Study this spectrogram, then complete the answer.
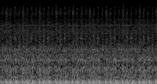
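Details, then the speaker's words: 2002 Honda Civic with cylinder 3 misfire, code P0303, coils swapped between cylinders 2 and 3 and disconnected one at a time: rough lumpy idle with uneven low thump, confirming the faulty ignition coil. "yep so that's a dead giveaway that this ignition coil was bad"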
